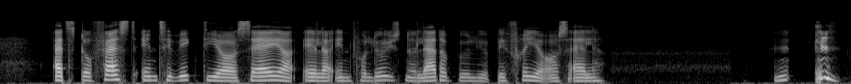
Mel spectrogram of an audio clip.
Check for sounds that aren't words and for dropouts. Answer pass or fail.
pass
